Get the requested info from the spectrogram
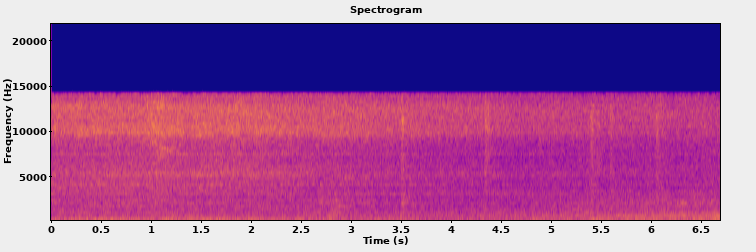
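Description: Older electric commuter train pulling out of the station past the platform, with a steady running hum and rumble and a few light clicks from the wheels.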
